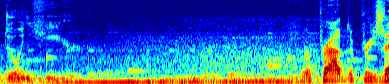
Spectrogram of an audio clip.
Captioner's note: truck engine humming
